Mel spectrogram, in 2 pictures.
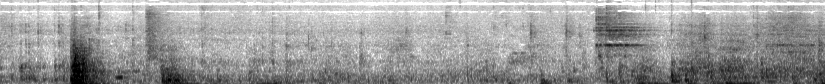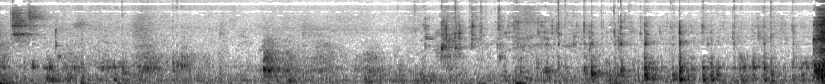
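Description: Apple soda poured from a bottle into glass mason jars, the liquid running in over several seconds. There is a sharp knock about half a second in and a lighter one a second later, with small glassy clinks scattered through.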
